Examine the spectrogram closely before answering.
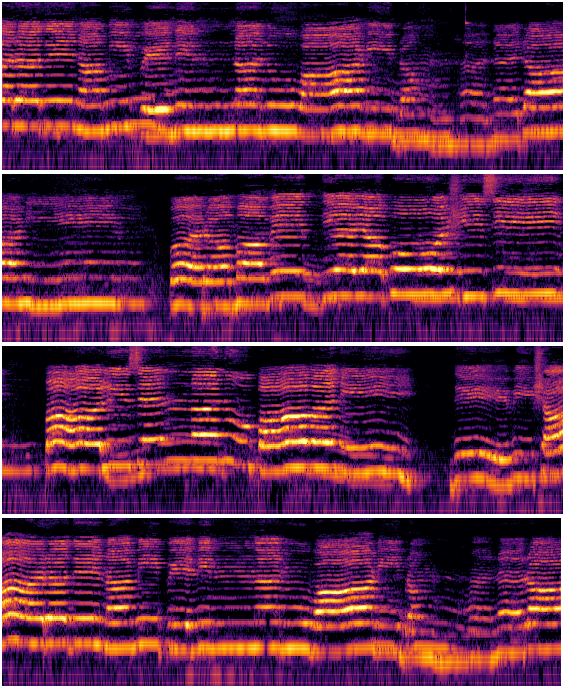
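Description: A child singing a devotional hymn to the goddess Sharada in one clear voice, in long melodic phrases with brief breaks for breath.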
